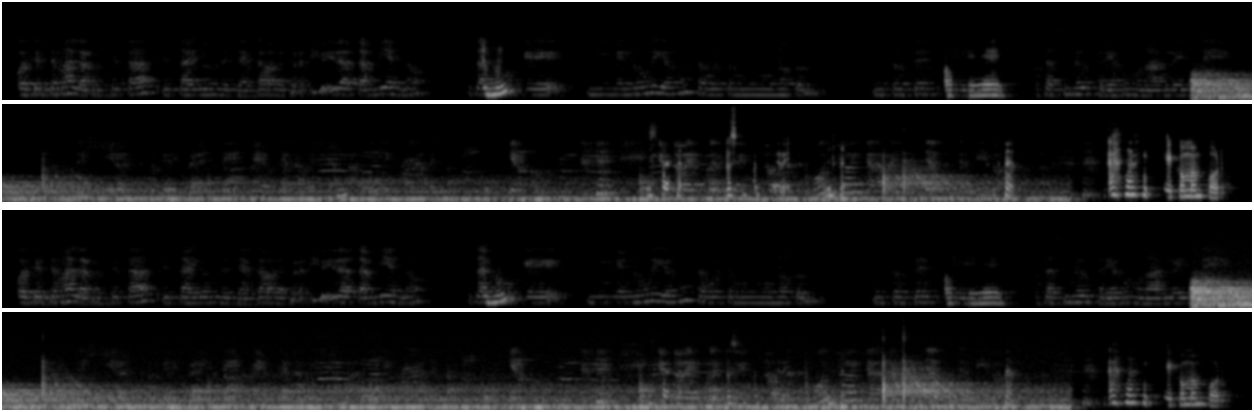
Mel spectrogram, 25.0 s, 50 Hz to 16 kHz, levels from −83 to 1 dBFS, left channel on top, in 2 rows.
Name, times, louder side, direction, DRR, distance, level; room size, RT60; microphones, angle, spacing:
voice 1, 0.1-4.2 4.7-5.6 5.8-8.2 8.7-9.7 10.3-12.3 13.0-23.5, equal, 5° right, 3.2 m, -58 dB
voice 2, 9.4-10.0 15.8-16.0 18.9-19.0 19.7-19.8 20.2-20.4 20.7-20.8 22.5-22.6 23.6-24.7, left 8 dB, 70° left, 0.3 m, -40 dB
sound 1, 11.9-23.2, right 6 dB, 70° right, 0.3 m, -41 dB
Speech, 14.7-17.4 17.6-18.6 18.9-19.7, right 4 dB, 40° right, 1.8 m, -62 dB
9.3 x 5.1 x 4.0 m
head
